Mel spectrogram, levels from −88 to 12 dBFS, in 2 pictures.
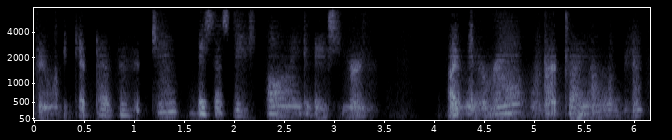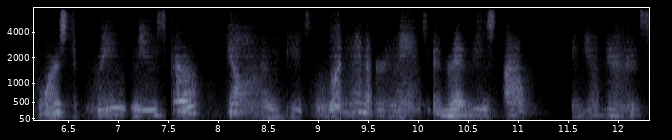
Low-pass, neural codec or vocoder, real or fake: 7.2 kHz; codec, 44.1 kHz, 0.9 kbps, DAC; fake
